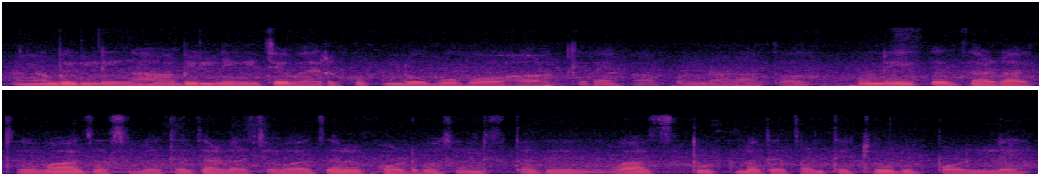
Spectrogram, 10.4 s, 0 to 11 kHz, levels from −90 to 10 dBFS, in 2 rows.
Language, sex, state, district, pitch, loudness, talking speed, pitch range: Konkani, male, Goa, North and South Goa, 165 Hz, -34 LUFS, 190 wpm, 155-175 Hz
